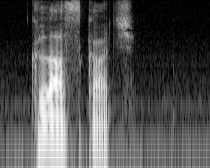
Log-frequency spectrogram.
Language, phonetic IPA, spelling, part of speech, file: Polish, [ˈklaskat͡ɕ], klaskać, verb, Pl-klaskać.ogg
